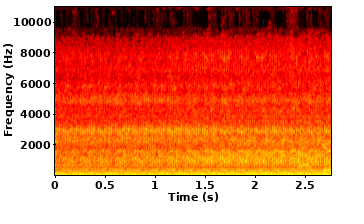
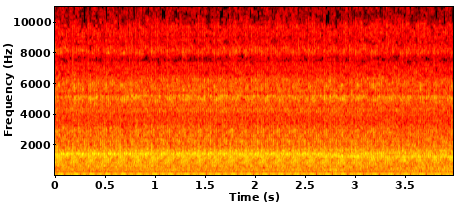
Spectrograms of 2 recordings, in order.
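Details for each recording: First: 2005 Ford F250 6.0 Powerstroke diesel at idle after the front-of-engine rumble was repaired: steady idle with even light clatter and no vibration or drone underneath; it is much quieter than before and sounds healthy. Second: 2005 Ford F250 6.0 Powerstroke diesel idling with the fan off, brought in for a progressively worsening front-end vibration and rumble: constant low growl and faint whine that persists; bearing play felt in the water pump snout, pointing to water pump bearing rumble.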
